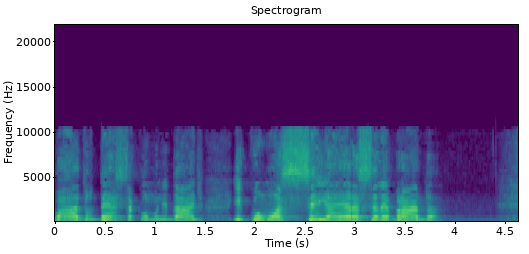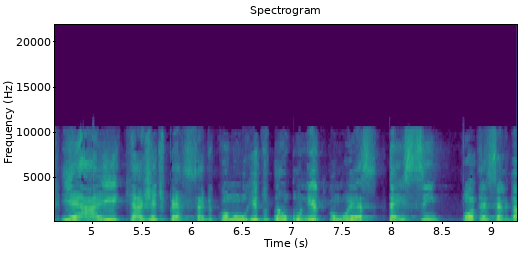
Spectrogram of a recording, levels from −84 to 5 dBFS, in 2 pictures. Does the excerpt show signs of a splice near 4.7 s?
no; 1 cut; at 7.9 s

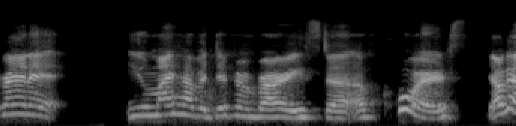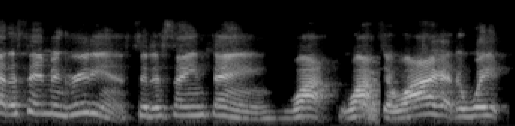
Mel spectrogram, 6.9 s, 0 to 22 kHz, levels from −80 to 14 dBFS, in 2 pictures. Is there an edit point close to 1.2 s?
no; 2 cuts; at 3.1 s, 6.0 s

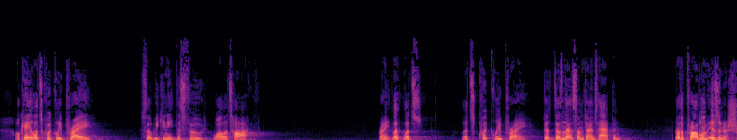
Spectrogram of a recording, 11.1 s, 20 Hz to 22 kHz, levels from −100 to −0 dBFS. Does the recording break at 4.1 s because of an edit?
no; 0 cuts

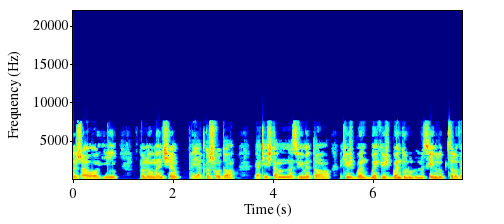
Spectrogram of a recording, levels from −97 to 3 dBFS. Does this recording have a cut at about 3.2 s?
no; 0 cuts

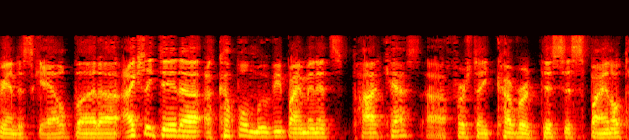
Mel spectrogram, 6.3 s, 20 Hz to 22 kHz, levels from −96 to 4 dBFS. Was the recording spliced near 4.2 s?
no; 0 cuts

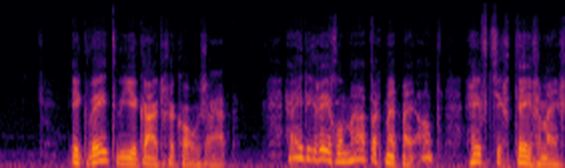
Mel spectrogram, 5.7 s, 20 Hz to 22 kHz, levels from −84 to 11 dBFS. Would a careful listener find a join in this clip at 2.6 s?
yes; 1 cut; at 2.6 s

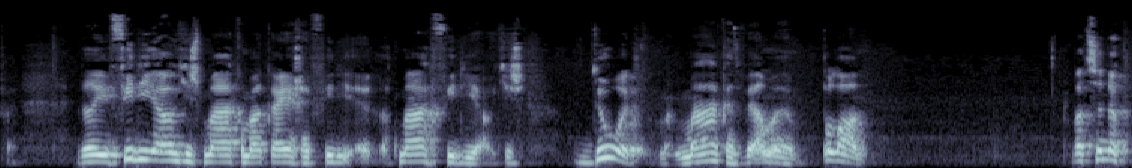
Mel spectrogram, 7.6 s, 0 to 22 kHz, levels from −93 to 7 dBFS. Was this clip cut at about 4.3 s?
yes; 1 cut; at 4.3 s

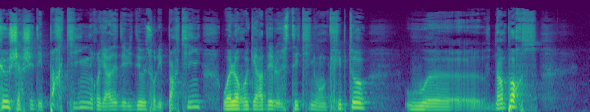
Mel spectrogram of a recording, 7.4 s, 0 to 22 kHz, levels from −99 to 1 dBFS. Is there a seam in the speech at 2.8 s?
yes; 1 cut; at 2.8 s

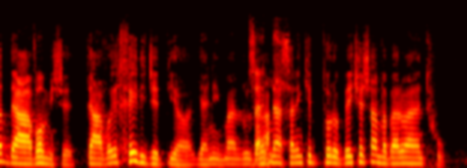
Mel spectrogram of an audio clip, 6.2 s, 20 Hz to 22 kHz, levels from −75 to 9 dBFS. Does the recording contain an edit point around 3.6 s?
yes; 1 cut; at 3.6 s

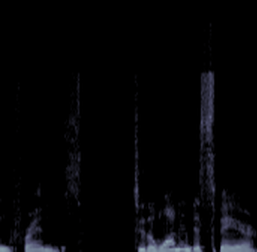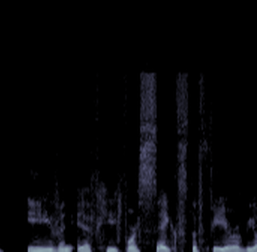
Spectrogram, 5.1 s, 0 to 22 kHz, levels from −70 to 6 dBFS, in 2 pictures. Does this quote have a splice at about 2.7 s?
yes; 1 cut; at 2.7 s

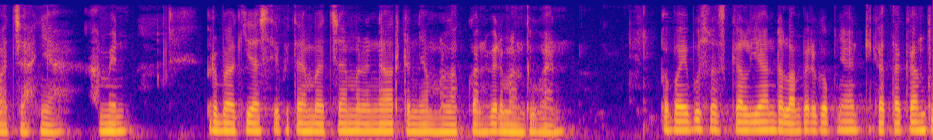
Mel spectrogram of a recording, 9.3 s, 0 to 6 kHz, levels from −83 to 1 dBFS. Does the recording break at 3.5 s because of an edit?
no; 0 cuts

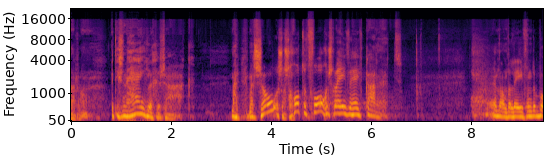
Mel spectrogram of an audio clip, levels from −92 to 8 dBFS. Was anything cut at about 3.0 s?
no; 0 cuts

